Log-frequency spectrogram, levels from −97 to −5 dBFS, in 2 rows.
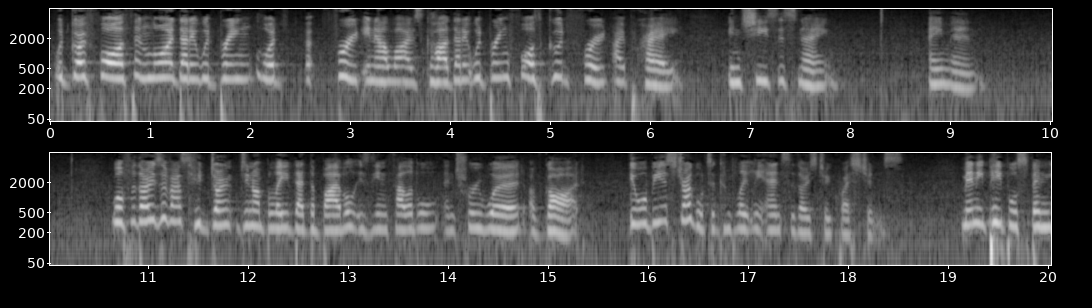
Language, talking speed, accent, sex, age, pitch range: English, 190 wpm, Australian, female, 20-39, 215-275 Hz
